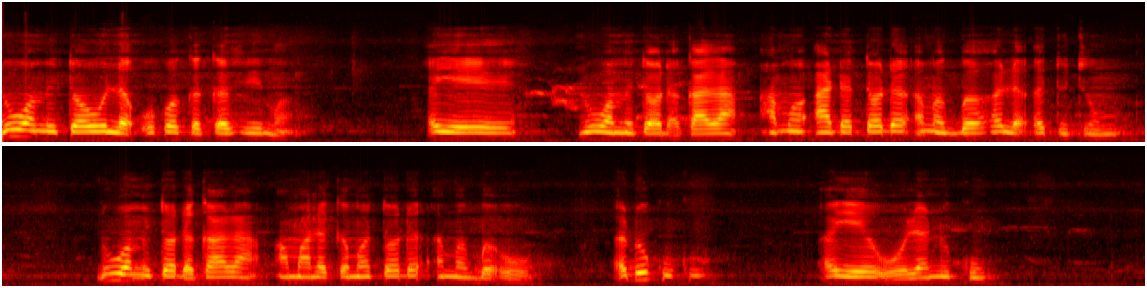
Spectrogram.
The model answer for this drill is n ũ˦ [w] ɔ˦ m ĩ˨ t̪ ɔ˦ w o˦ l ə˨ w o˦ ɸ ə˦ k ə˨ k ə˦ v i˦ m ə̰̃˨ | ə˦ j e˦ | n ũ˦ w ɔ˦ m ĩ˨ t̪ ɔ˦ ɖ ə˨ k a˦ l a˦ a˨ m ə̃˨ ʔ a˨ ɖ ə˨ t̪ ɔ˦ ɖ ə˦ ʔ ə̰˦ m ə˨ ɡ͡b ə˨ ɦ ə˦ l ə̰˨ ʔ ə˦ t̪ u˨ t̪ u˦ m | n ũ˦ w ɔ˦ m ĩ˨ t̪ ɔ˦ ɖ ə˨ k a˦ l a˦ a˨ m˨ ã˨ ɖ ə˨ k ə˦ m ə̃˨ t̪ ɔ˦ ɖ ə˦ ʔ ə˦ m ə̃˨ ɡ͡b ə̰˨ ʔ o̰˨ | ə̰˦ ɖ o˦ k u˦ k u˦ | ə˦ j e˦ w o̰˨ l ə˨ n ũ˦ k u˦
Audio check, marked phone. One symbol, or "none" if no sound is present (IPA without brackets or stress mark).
w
